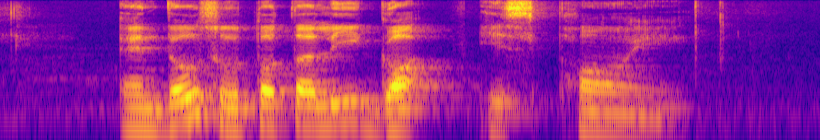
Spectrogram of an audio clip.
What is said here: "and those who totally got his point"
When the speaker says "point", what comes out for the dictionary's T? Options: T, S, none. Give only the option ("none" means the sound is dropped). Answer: none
